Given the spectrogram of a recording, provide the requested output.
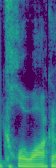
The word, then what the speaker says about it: cloaca: Cloaca is, I think, how you say that one. Is that how you say it? Yeah, I'm not sure. Oh, you're right. Yeah, cloaca.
